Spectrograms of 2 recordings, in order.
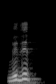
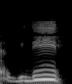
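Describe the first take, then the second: First: विदित as "vidit", both vowels quick; short i. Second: विदित as "videet"; wrong long ee. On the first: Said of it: "विदित सही होता है". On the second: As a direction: stretch the second vowel of विदित. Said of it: "ये लिखा है विदित". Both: Shown as a demonstration.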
